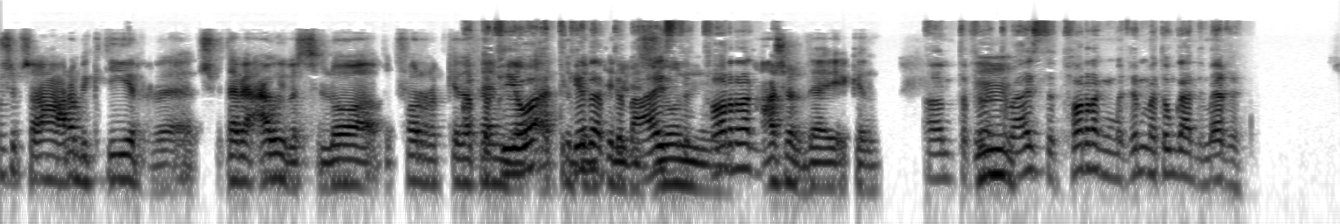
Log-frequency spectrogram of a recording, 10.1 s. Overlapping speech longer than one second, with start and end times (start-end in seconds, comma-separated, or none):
3.5-5.7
